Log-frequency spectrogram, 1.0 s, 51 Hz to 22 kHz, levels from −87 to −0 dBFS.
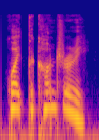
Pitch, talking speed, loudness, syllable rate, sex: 175 Hz, 180 wpm, -19 LUFS, 6.6 syllables/s, male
